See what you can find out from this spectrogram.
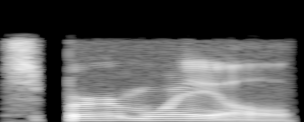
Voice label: "sperm whale", English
